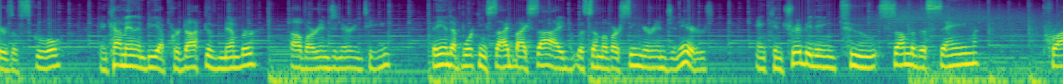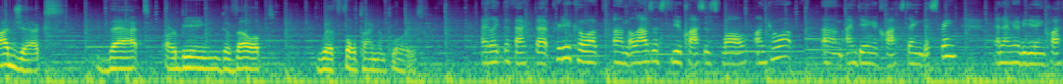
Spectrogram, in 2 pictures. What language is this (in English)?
English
